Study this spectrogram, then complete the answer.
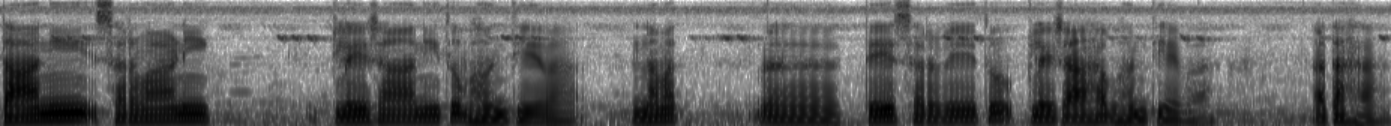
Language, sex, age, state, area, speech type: Sanskrit, male, 18-30, Uttarakhand, urban, spontaneous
